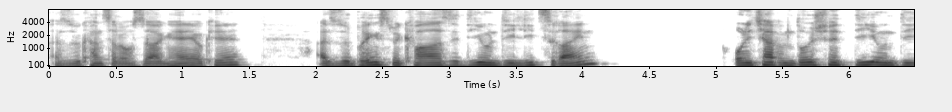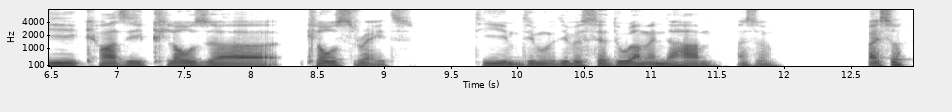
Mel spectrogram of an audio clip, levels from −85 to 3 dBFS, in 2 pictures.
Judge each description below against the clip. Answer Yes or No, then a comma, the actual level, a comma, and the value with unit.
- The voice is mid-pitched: No, low, 105 Hz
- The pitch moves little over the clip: No, average, 3.8 semitones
